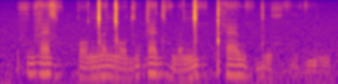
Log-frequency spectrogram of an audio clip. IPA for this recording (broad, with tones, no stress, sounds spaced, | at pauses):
f u˧ v æ˦ z ɔ̤˧ kː ɔ˨ ŋ͡ǀ ɐ˧ ŋ͡ǀ ɔ˨ d u˧ ɡ æ˦ d ɔ̤˦˨ w ɐ˨ ŋ͡ǀ i̤˦ ǃʰ æ˦ w i̤˦ ɡ u˦˨ χʷ i̤˨ r ṳ˨ lʲ u˨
